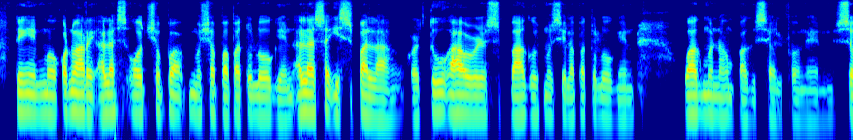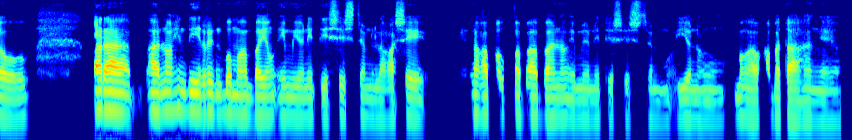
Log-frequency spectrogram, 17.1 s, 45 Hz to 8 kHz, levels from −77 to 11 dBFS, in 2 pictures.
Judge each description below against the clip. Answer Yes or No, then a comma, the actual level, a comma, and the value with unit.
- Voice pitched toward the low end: Yes, low, 110 Hz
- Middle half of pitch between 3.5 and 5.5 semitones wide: No, average, 2.8 semitones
